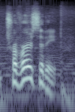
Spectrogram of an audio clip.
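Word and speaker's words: Traverse City: Arizona Grass Valley California Travers City uh Michigan Travers City Travers City what he was specific there's a pronouncer there traversity oh traversity cuz they put the that's how they say it there he said he was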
